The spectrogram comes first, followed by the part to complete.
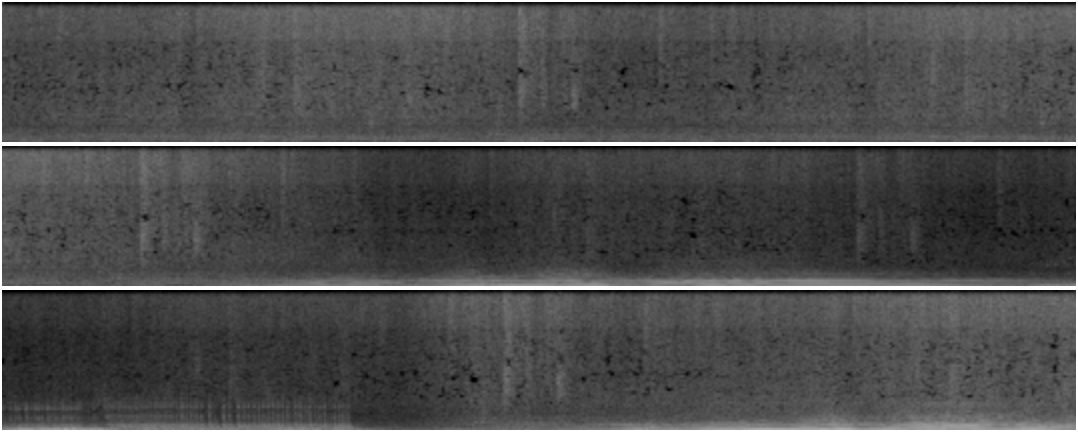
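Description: Horror film soundtrack: a steady hiss, then about halfway through a tense score of low, sustained notes comes in and swells.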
